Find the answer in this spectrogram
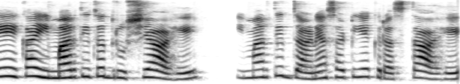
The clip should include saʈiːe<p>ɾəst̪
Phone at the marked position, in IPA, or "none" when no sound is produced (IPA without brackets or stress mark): k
